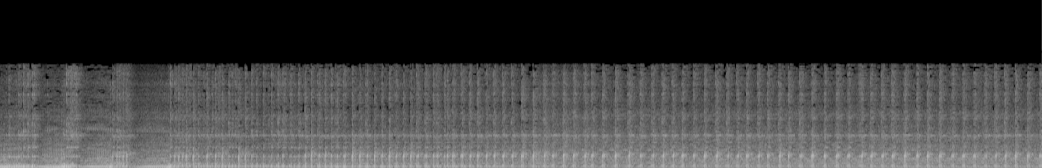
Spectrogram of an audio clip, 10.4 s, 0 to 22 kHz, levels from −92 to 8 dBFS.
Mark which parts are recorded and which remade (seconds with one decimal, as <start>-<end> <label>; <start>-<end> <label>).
0.0-1.2 recorded; 1.2-1.7 remade; 1.7-5.4 recorded; 5.4-5.9 remade; 5.9-10.4 recorded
